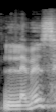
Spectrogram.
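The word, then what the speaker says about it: Lewis: जिनका क्या नाम है, लेविस हेनरी मॉर्गन, या फिर आप लुइस हेनरी मॉर्गन भी कई लोग इनको बुलाते हैं। आपके ऊपर है, आप प्रोनाउंसिएशन जो भी करो, नाम स्पेलिंग आप सही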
